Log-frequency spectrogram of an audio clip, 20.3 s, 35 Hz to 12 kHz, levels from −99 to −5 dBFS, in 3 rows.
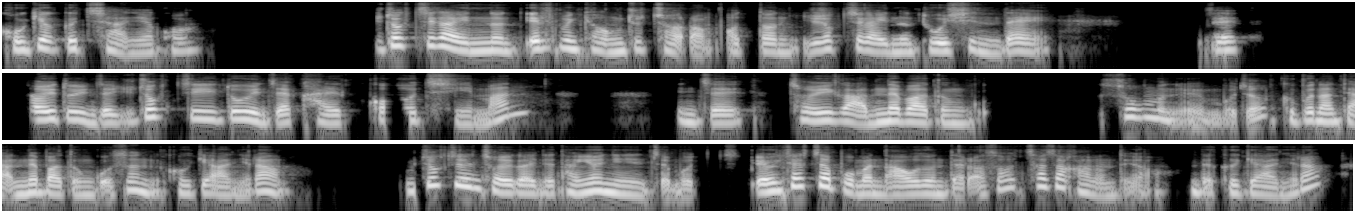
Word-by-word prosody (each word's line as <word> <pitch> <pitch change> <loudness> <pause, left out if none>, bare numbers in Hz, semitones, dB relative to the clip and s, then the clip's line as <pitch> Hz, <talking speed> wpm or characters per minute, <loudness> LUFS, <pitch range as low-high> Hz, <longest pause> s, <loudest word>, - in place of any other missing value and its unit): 거기가 195 +2 +2
끝이 210 0 -1
아니에요. 145 +1 -5
거 175 +1 -8 0.9
유적지가 270 -2 +5
있는 180 -2 +2
예를 200 +1 +6
들면 215 -2 +1
경주처럼 180 +1 -2
어떤 160 -2 -2
유적지가 200 +2 0
있는 160 0 -1
도시인데 170 -1 0 0.7
이제 185 0 0 0.7
저희도 215 0 +4
이제 160 -4 0
유적지도 220 -2 +1
이제 165 -3 +1
갈 160 -2 -3
거지만 200 - -4 0.8
인제 165 -2 -1 0.2
저희가 190 -2 +2
안내받은 165 -1 +3 0.6
소문이 255 -6 -3
뭐죠? 275 - -4
그분한테 185 -2 +1
안내받은 160 -3 +1
곳은 200 +2 -1
그게 170 -2 -4
아니라 200 +7 0 0.6
유적지는 320 - +2
저희가 180 -7 +4
이제 160 -1 -3
당연히 180 0 +2
인제 - - -5
뭐 115 - -5 0.3
여행 190 +3 +7
책자 305 +4 +5
보면 180 - +1
나오는 160 +1 +2
데라서 245 +3 -3
찾아가면 275 - -2
돼요. - - -8 0.2
근데 195 - -3
그게 170 -2 -3
아니라 160 - -2
185 Hz, 360 characters per minute, -24 LUFS, 160-210 Hz, 0.9 s, 여행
